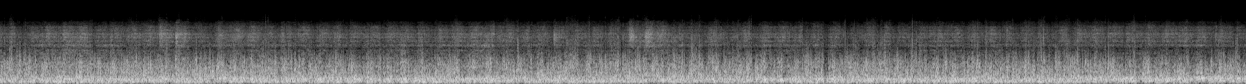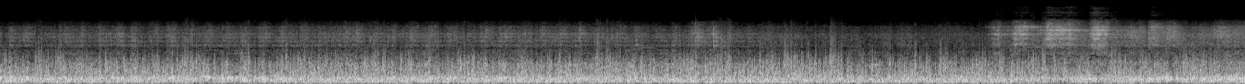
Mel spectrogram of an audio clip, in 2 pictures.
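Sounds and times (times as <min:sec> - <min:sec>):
train coaches rumbling on track: 0:00.0 - 0:24.9.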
